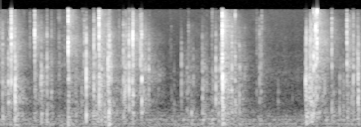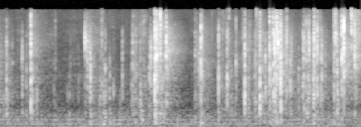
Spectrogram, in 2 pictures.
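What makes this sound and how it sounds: A full, sealed red and white metallized plastic chip bag is pulled apart at its top seal with fingers, crinkling and crushing. Dense, bright crackling bursts come in waves, with a quieter stretch in the middle before a sharp loud crinkle starts another run of crushing.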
